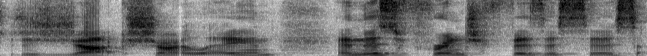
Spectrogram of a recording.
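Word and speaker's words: Jacques Charles: named jacques charley and if i didn't look at the pronunciation for this man's name i probably would have said jax charles but it jacques charlay and and this french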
